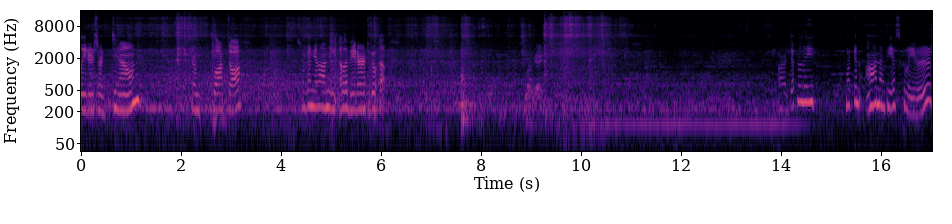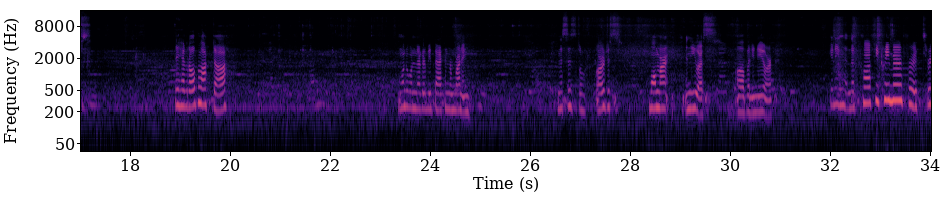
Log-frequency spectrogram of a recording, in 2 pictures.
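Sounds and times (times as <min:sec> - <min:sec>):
wire shopping carts rattling: 0:00.0 - 0:12.3, 0:26.7 - 0:30.6
faint distant voices: 0:00.0 - 0:34.0.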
